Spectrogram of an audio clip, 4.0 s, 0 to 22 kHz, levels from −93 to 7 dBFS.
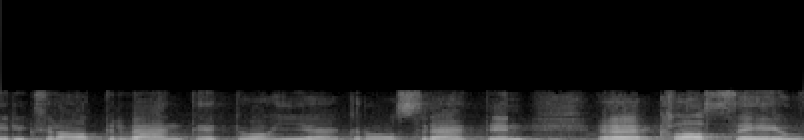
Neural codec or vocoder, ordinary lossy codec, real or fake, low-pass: none; none; real; none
